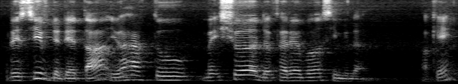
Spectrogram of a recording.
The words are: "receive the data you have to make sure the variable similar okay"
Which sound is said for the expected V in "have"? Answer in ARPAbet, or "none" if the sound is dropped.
F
